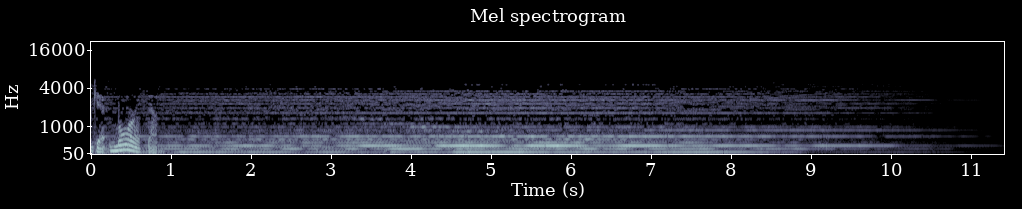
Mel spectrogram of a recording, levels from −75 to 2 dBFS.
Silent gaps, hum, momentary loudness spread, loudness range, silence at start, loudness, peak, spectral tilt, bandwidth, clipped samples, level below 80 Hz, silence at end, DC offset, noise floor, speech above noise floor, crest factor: none; none; 14 LU; 9 LU; 0 s; -26 LUFS; -8 dBFS; -6 dB/octave; 5 kHz; under 0.1%; -52 dBFS; 1.1 s; under 0.1%; -63 dBFS; 42 dB; 18 dB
